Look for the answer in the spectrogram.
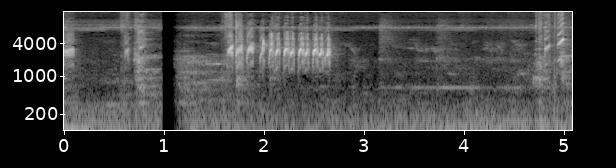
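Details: Flamboyan songbird recorded as a master song for training other songbirds: a brief high note, then a fast run of bright, even chirps near two to four kilohertz lasting about a second, with low steady background hum.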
